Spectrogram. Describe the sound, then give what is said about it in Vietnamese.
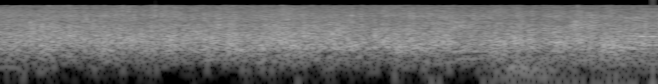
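A church audience bursts into loud, sustained applause to welcome non-Christian visitors, a dense, even crackle of many hands clapping at once that holds steady for several seconds with no voices heard. “Giơ cao hai tay lên coi, mời anh chị em giơ hai tay lên để chúng tôi vỗ một tràng pháo tay thật lớn để đón chào những anh chị em đó.”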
